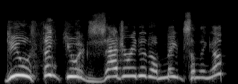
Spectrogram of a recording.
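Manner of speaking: high, loud mock interrogation; Dorit. Castmate challenges Crystal at dinner, imitated high and loud. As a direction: put on a high, emphatic housewife voice. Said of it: "and Dorit's like".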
